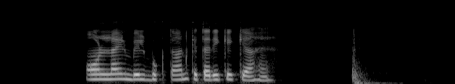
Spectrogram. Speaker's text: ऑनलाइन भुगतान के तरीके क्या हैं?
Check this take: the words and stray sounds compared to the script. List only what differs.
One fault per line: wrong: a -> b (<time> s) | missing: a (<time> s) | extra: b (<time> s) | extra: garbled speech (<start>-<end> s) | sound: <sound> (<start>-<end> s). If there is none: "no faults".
extra: बिल (1.3 s)
sound: thud (3.5-4.0 s)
